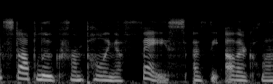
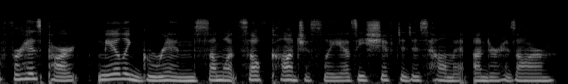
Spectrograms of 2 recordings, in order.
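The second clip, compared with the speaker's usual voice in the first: ordinary delivery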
